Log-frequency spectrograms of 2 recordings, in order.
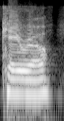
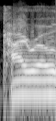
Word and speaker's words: Cairo: the river here in Cairo and it it is somebody asked me about this the other day it is pronounced Cairo it's not pronounced Cairo like the the city in Egypt that was something that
